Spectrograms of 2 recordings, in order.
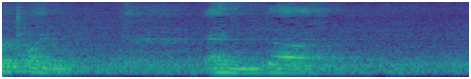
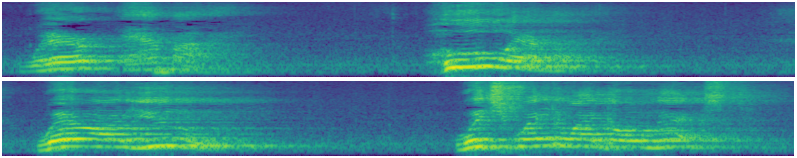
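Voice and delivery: rising desperate pleas, louder and higher; anguished cry to God; 8 semitones higher, 6 dB louder than usual. Acted. Lost believer crying out to God, high and loud.

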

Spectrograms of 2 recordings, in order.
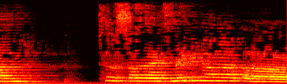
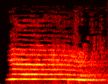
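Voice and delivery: excited cheer; 10 semitones higher, 3 dB louder than usual. Real, not acted. Celebrating the end of a set.

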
